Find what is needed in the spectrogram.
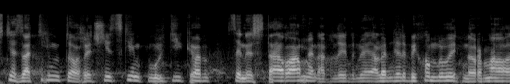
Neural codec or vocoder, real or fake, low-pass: codec, 24 kHz, 1.5 kbps, HILCodec; fake; 10.8 kHz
